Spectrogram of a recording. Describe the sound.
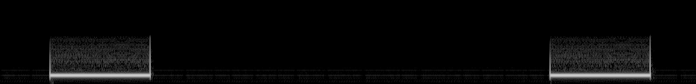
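A telephone ringback tone sounds while a call is being placed: two steady, one-second bursts of a mid-pitched tone, separated by about four seconds of near silence with only a faint hum.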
